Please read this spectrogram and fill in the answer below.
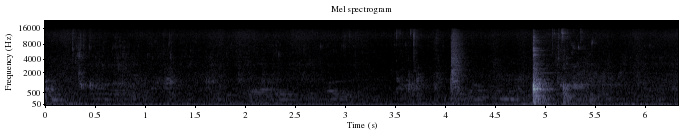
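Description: Coffee poured from a carafe into a ceramic mug, then a few sharp clinks against the mugs, the loudest about five seconds in.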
